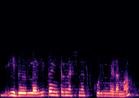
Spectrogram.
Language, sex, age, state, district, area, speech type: Kannada, female, 45-60, Karnataka, Davanagere, rural, conversation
